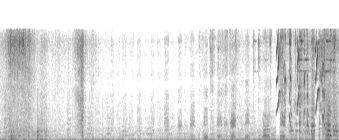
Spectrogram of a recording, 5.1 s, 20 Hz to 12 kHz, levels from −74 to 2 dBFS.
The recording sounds recorded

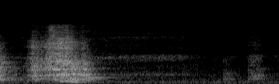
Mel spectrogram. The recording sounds recorded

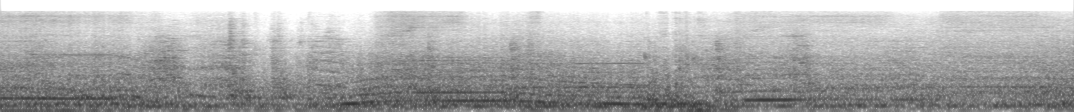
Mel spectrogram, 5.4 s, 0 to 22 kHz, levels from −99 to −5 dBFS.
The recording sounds recorded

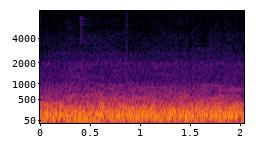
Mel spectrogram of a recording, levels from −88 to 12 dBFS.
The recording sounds remade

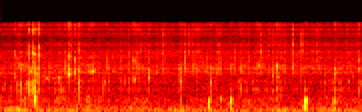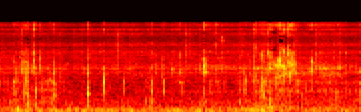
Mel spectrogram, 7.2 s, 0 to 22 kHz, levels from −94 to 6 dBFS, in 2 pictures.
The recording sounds remade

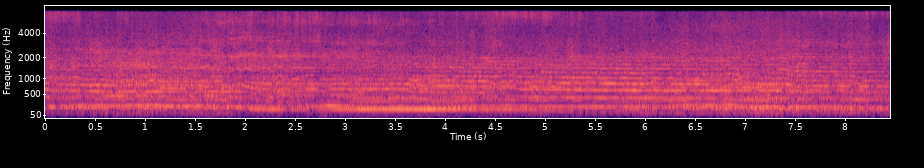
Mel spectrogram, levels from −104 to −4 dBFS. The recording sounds recorded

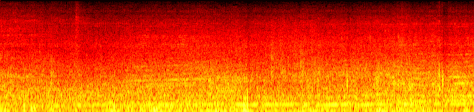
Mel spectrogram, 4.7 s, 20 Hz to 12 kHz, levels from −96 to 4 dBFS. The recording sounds recorded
